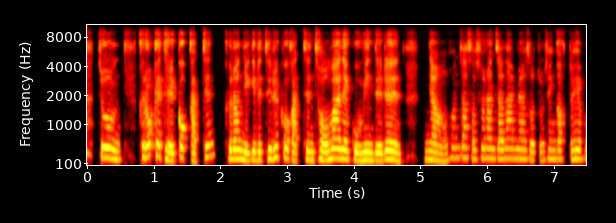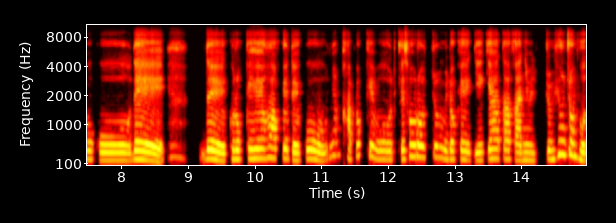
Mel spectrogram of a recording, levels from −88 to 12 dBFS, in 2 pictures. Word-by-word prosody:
좀 235 -5 +3 0.3
그렇게 265 +1 +3
될 180 -7 +3
것 235 0 +2
같은 260 +3 0
그런 215 -1 +2
얘기를 185 +1 +1
들을 220 +5 +1
것 220 - 0
같은 190 +1 0
저만의 210 +2 +4
고민들은 185 0 +3 0.3
그냥 185 -4 -2
혼자서 240 -2 -5
술 230 +2 -6
한잔 220 -1 -2
하면서 215 -4 -4
좀 185 - -11
생각도 210 -1 -6
해 210 -1 -2
보고. 180 -2 -1
네. 190 -6 +4 0.6
네. 195 -5 +4
그렇게 210 +1 0
해 - - 0
하게 225 -1 -1
되고 180 0 0
그냥 290 +4 -13
가볍게 275 0 -4
뭐 200 -3 -4
이렇게 205 +1 -3
서로 265 +2 +2
좀 245 -4 -5
이렇게 200 -1 -3
얘기하다가 210 +2 -2
아니면 180 -1 -2
좀 205 0 -2
흉 315 +3 0
좀 300 -1 +2
보다가. 240 - -6
210 Hz, 330 characters per minute, -15 LUFS, 185-225 Hz, 0.6 s, 저만의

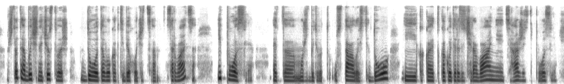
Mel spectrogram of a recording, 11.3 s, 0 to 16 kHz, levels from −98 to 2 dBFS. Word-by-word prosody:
Что - - +1
ты 280 - +3
обычно 205 -3 +3
чувствуешь 175 -7 +1 0.2
до 175 -1 +5
того, 170 +1 +1
как 165 -2 -6
тебе - - 0
хочется - - -6 0.2
сорваться - - -1 0.5
и 270 - +8
после? 195 -10 +1 0.4
Это 165 0 -2
может 165 -1 -5
быть, - - -6
вот, 80 -1 -7
усталость 165 -4 -1
до 215 +11 +5 0.2
и 170 -6 0
какая-то, 160 -1 -4
какое-то 170 -1 +1
разочарование, 165 +3 0
тяжесть 165 0 -4
после? 170 +1 -5
170 Hz, 130 wpm, -22 LUFS, 160-185 Hz, 0.5 s, и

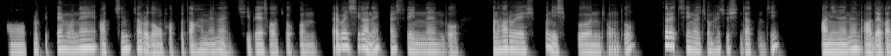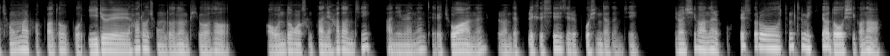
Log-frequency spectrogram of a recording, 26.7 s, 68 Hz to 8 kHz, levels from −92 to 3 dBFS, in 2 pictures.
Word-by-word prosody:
어 90 0 -1
그렇기 105 +1 -5
때문에 125 +3 +2
'아 100 - 0
진짜로 120 - 0
너무 90 +1 +2
바쁘다.' 80 -2 -4
하면은 100 -1 -2
집에서 90 +2 -1
쪼끔 85 +8 -5 0.3
짧은 160 +1 +4
시간에 145 -2 +1 0.2
할 135 -2 0
수 125 - -13
있는 100 -3 -1
뭐 80 +1 -4 0.5
한 115 - +3
하루에 120 -1 +3
10 85 - -13
분, - - +1
20 85 -6 -2
분 90 -1 +1
정도 - - -3 0.4
스트레칭을 125 -10 +2
좀 105 -1 -4
해 - - -2
주신다든지 100 -8 -5 0.6
아니면은 100 +6 +3
아 90 - +5
내가 85 0 +3
정말 110 +6 +1
바빠도 90 +4 -3
뭐 85 - -1
일요일 95 +1 +4
하루 125 +5 +1
정도는 85 -2 -2
비워서 85 +2 -2 0.5
어 - - -1
운동을 95 +3 +2
간단히 85 0 -1
하든지 115 - -1 0.2
아니면은 90 +5 -2
되게 85 - -4
좋아하는 95 +3 +4 0.2
그런 85 -2 -4
넷플릭스 85 +3 -3
시리즈를 105 -3 -1
보신다든지 85 -2 -4 0.5
이런 100 0 +2
시간을 115 -1 +2
꼭 - - -30
필수로 140 -3 +4
틈틈이 150 -3 0
끼워 80 - +5
넣으시거나 90 0 +4
95 Hz, 295 characters per minute, -26 LUFS, 90-115 Hz, 0.6 s, 아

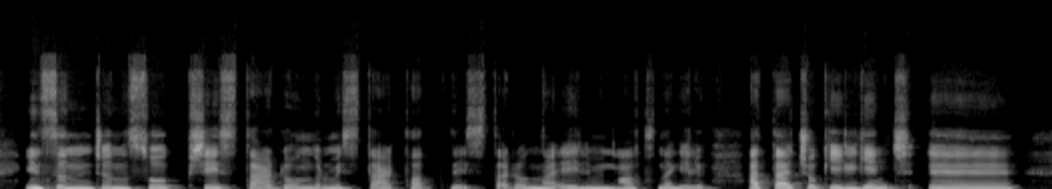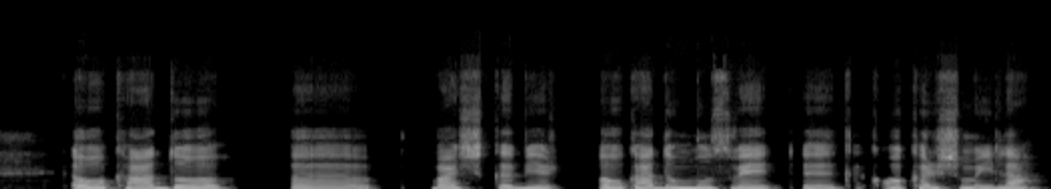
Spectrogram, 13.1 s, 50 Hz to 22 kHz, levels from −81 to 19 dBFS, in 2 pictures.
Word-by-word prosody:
insanın 235 -2 +5
canı 220 0 +2
soğuk 225 0 -2
bir - - -1
şey 210 -1 +5
ister, 190 -3 -3
dondurma 195 +1 -2
ister, 200 -1 -5
tatlı 195 0 -7
ister 180 +9 -8
onlar 255 -3 +1
elimin 235 -1 +1
altına 225 +3 -4
geliyor. 190 -5 -3 0.2
Hatta 255 0 +4
çok 280 +1 -1
ilginç, 260 +6 +2
eee, 215 -1 +1 0.6
avokado, 235 +3 +2 0.4
aaa, 200 +1 -3 0.4
başka 210 0 0
bir 215 0 -1 0.2
avokado 225 0 +2
muz 235 0 +3
ve, 220 +1 +1
eee, 200 +1 -2
kakao 225 0 -5
karışımıyla 205 +4 0
220 Hz, 130 wpm, -23 LUFS, 205-235 Hz, 0.6 s, insanın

